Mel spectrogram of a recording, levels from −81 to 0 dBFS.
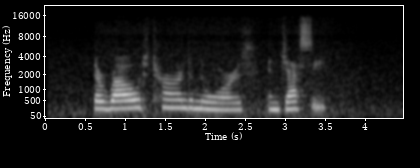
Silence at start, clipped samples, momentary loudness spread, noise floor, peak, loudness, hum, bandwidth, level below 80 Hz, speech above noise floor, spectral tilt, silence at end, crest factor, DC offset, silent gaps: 0.6 s; under 0.1%; 17 LU; -58 dBFS; -6 dBFS; -23 LUFS; none; 16 kHz; -66 dBFS; 35 dB; -5 dB/octave; 1 s; 18 dB; under 0.1%; none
